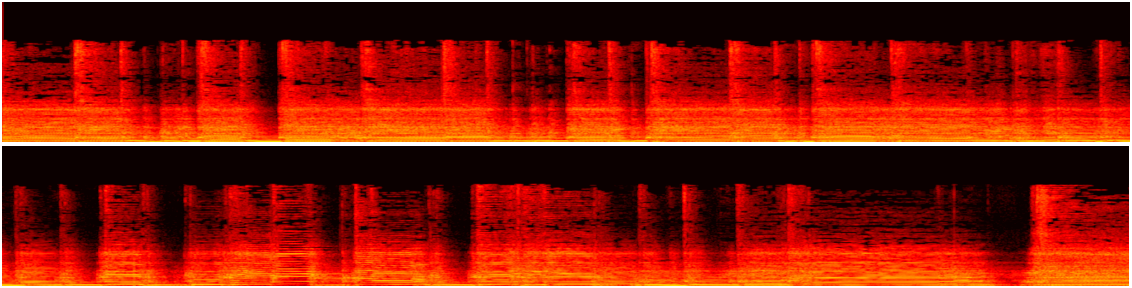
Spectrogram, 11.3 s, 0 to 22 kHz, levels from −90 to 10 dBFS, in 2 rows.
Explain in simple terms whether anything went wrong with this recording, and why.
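Ticks come every 1.02 seconds, from 0.15 s to 10.4 s. These are periodic USB or driver dropouts. About a millisecond of audio is skipped each time.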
